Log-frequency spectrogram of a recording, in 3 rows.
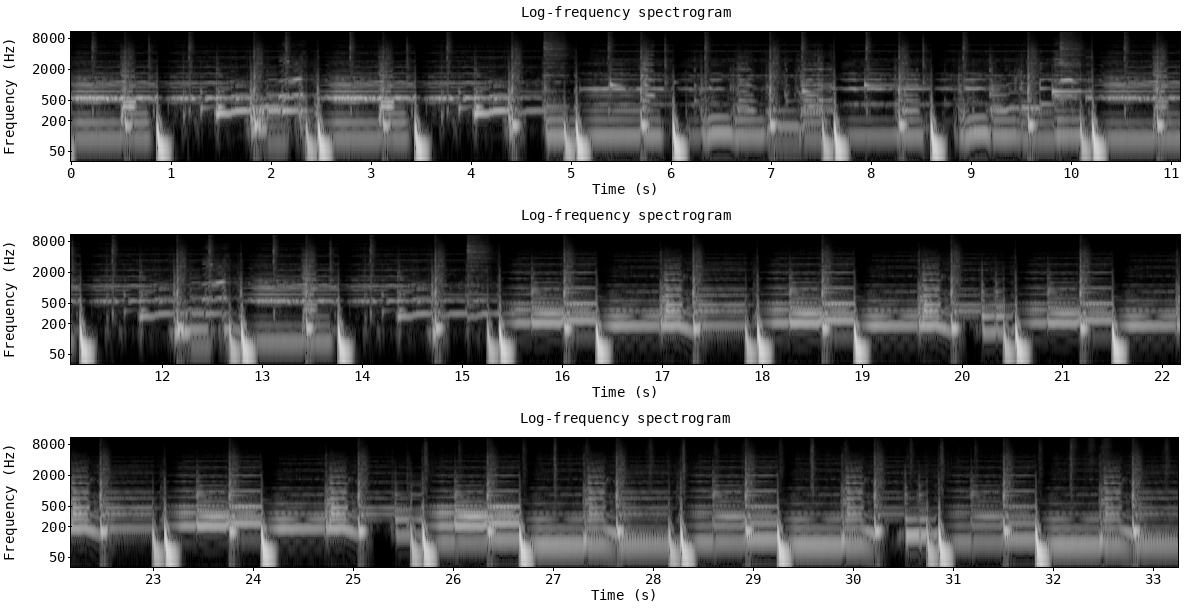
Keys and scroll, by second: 28.2 ctrl+scroll up 1, 30.0 scroll down 2.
